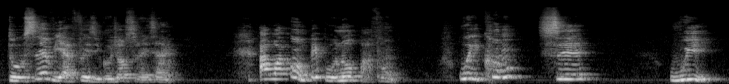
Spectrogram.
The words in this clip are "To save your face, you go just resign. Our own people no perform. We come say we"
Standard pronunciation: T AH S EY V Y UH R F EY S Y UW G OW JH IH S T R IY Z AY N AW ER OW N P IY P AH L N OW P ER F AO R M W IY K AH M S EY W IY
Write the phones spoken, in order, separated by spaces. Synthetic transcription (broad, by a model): T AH S EY V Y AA F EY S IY G OW JH IH S T R IY Z AY N AW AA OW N P IY P AH L N OW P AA F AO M W IY K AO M S EY W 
